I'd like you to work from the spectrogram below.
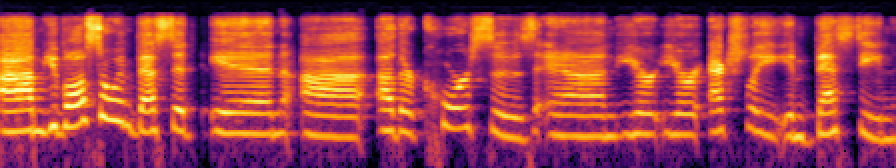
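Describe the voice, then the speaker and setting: A woman speaks at a fairly high pitch and a fairly slow pace. Her pitch variation is ordinary, and the recording is very clean with a silent background. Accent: Midwestern US. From Kansas. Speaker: podcast host, real estate agent. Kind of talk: podcast interview.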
